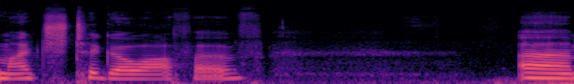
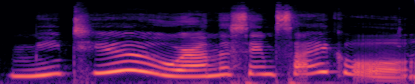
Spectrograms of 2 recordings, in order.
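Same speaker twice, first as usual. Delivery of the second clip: playful, much higher squeaky voice; high mock voice; 10 semitones higher, 5 dB louder than usual. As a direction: joke in a high, girly voice. Joking about men's cycle.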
